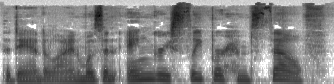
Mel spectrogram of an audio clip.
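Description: A woman's voice: mid-range voice, moderate pace, gravelly, mellow, no echo, clean studio sound. A woman reading a scripted story aloud as a storybook narrator. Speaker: fan fiction reader and narrator.

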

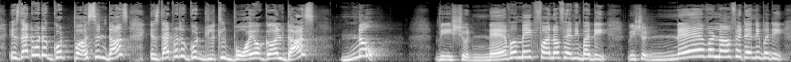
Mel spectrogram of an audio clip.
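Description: A woman's voice: very high-pitched, fairly bright tone, full character voice. A woman voicing a proud, easily upset young elephant god in a children's story, speaking emphatically with moralizing questions.

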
